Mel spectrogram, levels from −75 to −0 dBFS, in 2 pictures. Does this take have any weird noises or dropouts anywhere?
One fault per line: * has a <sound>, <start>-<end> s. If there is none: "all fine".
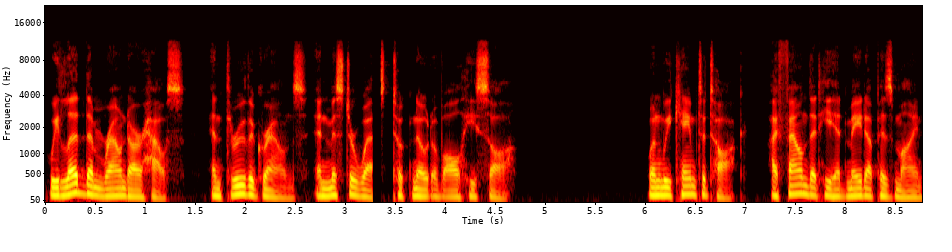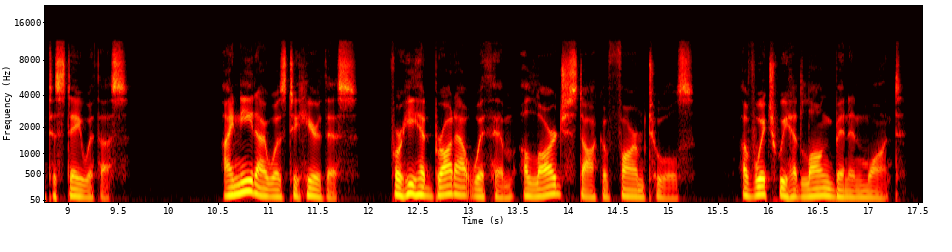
* has a dropout, 3.3-3.4 s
